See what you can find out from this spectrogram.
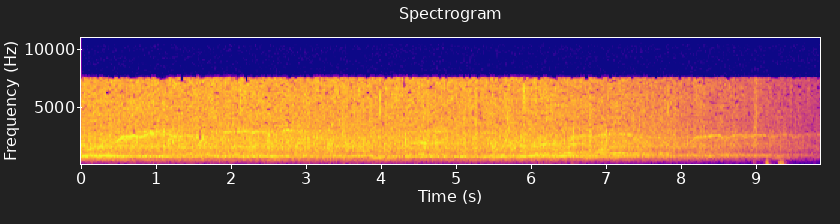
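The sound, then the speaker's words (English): Audience applause after a live folk concert song at St. George's Hall: dense, steady clapping that holds for several seconds, then gradually fades. “Well, it sounds as though the audience enjoyed that somewhat.”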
